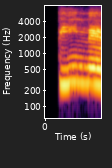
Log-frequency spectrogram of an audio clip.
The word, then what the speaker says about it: tiene: cerca de mi casa tiene नहीं, क्या लिखा हुआ है? तीने, तीने नहीं, लफ्ज है tiene।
